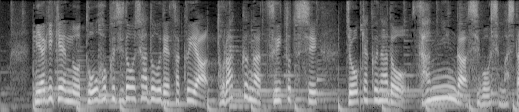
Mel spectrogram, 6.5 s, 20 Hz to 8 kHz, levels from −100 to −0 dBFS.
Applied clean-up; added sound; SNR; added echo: none; none; none; none.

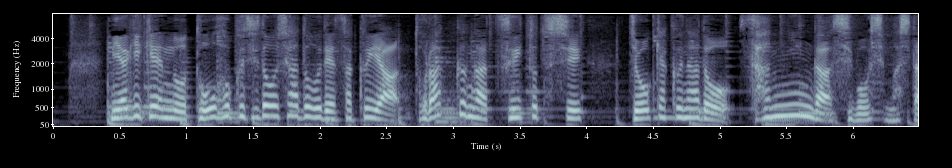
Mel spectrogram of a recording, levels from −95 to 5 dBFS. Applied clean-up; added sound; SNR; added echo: neural mask model RNNoise.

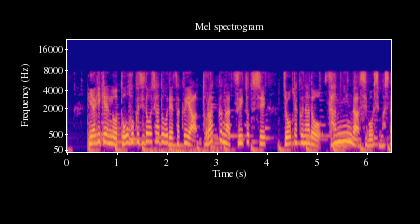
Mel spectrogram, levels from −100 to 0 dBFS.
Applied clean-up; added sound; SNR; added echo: classical method spectral subtraction.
